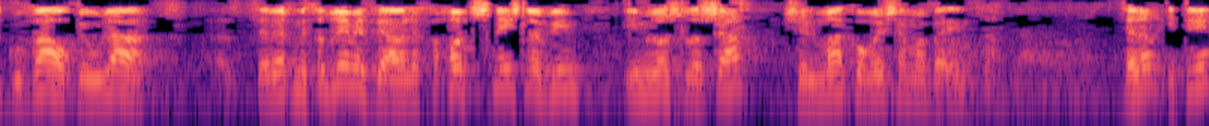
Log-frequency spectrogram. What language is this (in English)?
Hebrew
